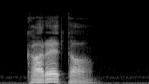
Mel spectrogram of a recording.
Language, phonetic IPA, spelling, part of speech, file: Polish, [kaˈrɛta], kareta, noun, Pl-kareta.ogg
